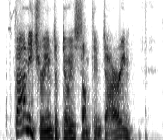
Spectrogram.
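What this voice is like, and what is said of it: Demonstrated Northern Irish accent. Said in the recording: “In Northern Ireland accent, it comes across like”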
